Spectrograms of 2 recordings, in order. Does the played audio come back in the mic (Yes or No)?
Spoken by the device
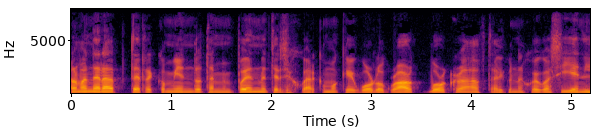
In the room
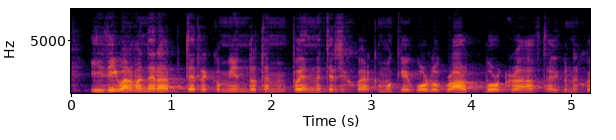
Yes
